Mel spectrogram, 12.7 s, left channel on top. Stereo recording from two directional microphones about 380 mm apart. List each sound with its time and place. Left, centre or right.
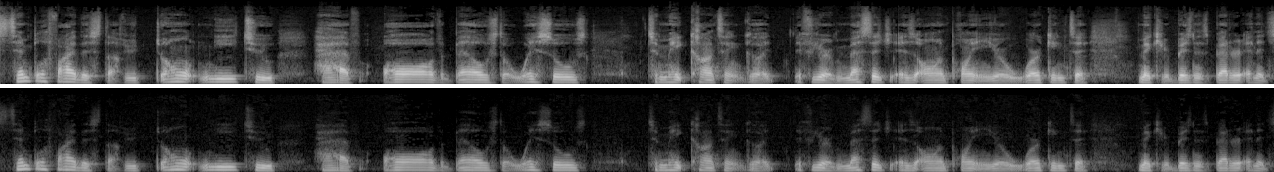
0.1 s speech: centre
1.6 s speech: centre
2.2 s speech: centre
4.1 s speech: left
4.4 s speech: centre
